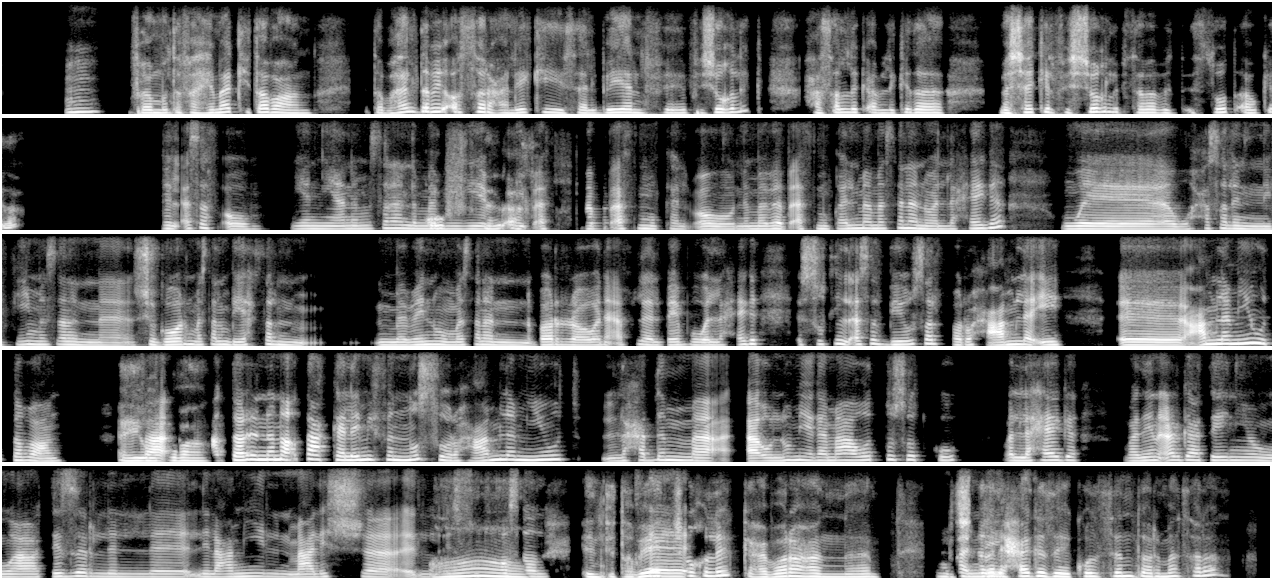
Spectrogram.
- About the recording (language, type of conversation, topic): Arabic, advice, إزاي المقاطعات الكتير في الشغل بتأثر على تركيزي وبتضيع وقتي؟
- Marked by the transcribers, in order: other background noise; in English: "mute"; in English: "mute"; tapping; in English: "كول سنتر"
